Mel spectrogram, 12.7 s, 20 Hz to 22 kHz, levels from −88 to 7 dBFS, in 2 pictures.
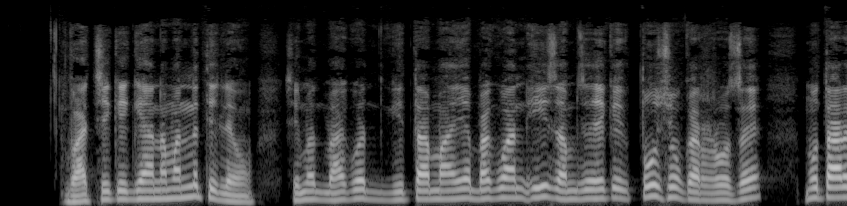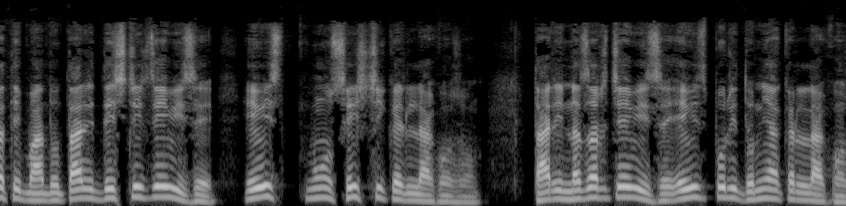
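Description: Throughout the speech there is generation loss: the sound is swirly and hollow, with a smeared, watery texture, and consonant attacks are blurred rather than crisp. The damage is heavier than a single MP3 pass would leave, pointing to something like 96 kbit/s re-encoded roughly ten times, where each new pass quantises on a shifted frame grid and stacks fresh noise and spectral holes on the last. That repeated decoding and re-encoding is the likely cause. Nothing remains above 19.9 kHz.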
